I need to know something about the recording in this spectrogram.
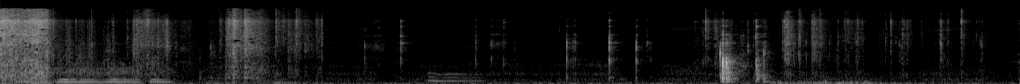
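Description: Baking paper crinkles and rustles close by.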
